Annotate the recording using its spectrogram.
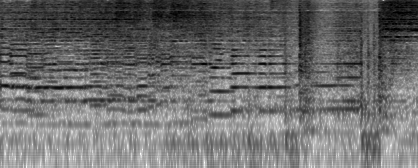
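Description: Live rock band with electric guitars, bass, drum kit and saxophones playing the closing bars of a song: held notes over the drums, with heavy drum hits and crashes about three seconds in and again near the end.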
